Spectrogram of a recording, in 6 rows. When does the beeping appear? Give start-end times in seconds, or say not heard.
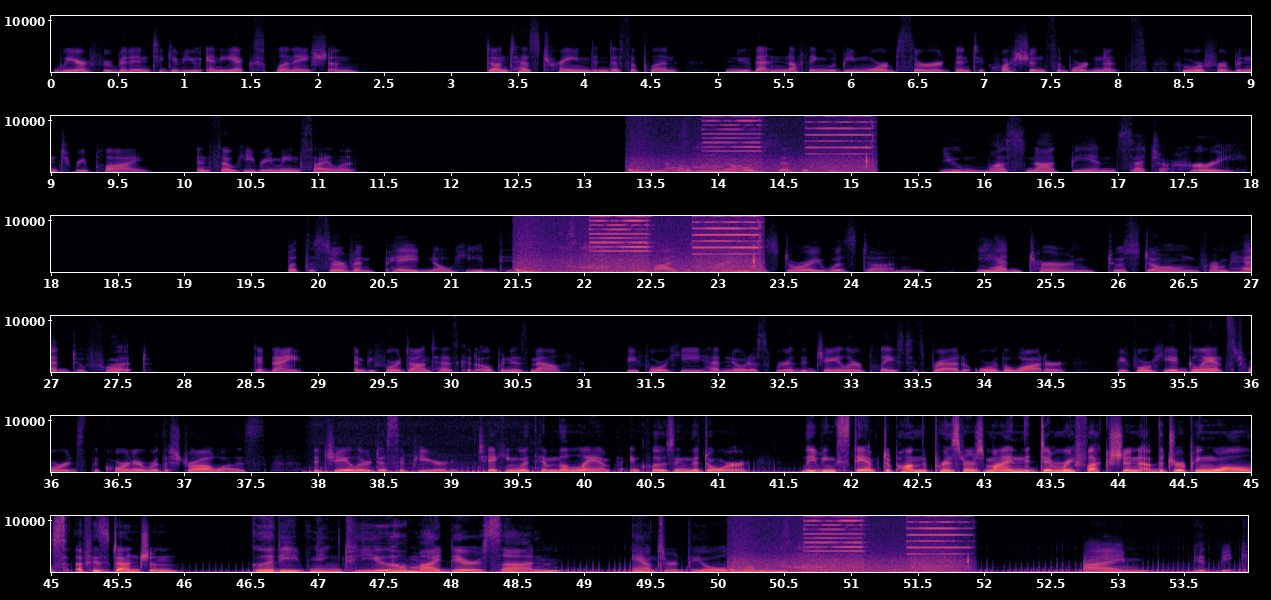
13.3-15.2, 21.4-23.4, 50.0-52.0.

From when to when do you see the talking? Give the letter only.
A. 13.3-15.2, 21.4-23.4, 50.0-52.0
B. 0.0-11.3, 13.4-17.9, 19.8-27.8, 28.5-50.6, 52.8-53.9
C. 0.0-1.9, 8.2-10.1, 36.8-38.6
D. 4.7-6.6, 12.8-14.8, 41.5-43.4
B.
